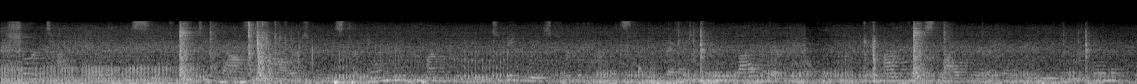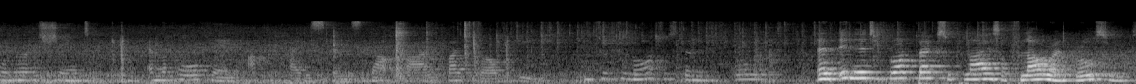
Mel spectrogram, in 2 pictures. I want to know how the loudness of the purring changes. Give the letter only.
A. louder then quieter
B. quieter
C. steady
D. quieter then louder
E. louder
B.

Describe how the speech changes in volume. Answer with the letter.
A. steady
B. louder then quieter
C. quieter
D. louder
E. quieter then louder
D.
